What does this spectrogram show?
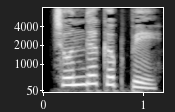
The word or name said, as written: ಚೊಂದಕಪ್ಪೆ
